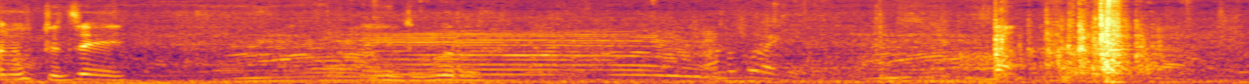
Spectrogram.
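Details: Unloading cattle from a truck, one animal lets out a long, resonant moo of over two seconds that bends downward at the end, followed by softer grunting calls and a sharp clatter.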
